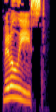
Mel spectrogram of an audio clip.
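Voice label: "middle east", British English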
